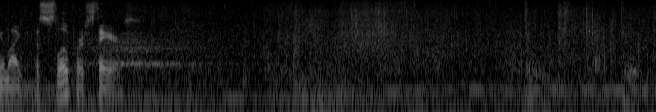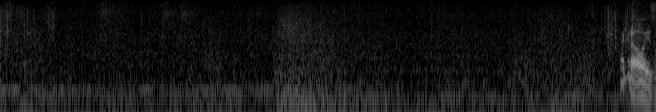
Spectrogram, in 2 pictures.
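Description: Feet wade and splash through water.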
